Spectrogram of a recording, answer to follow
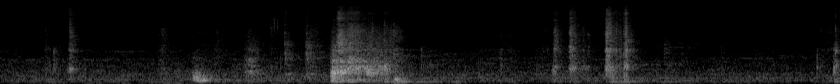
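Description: A stiff paper cone being handled on a cardboard base: scattered light taps and clicks, with a louder rustle of paper about three and a half seconds in.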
